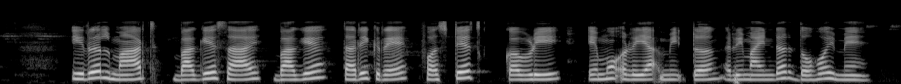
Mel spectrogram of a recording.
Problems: none marked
